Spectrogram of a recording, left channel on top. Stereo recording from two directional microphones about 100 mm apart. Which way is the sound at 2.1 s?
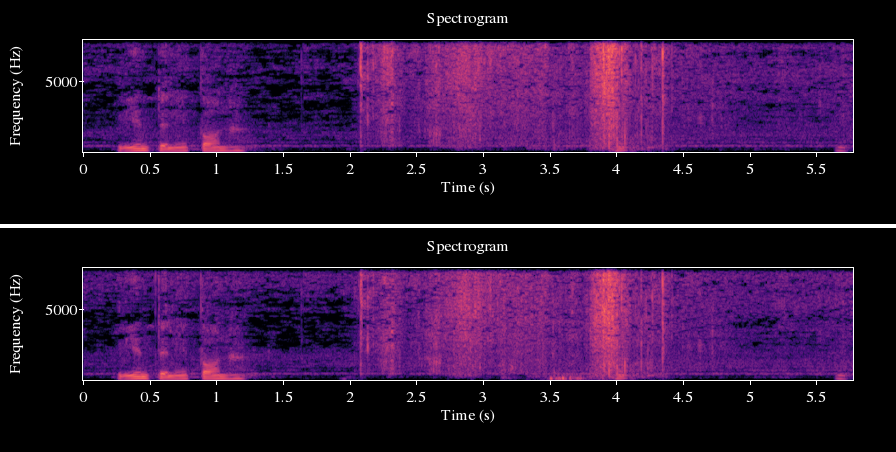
30° right (ahead or behind).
